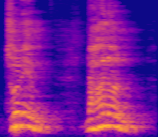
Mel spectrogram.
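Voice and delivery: loud, high declaration; bold request. Acted. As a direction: proclaim your wish to the Lord with fervor. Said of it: "물으시는 것을 기억하시고". (성도들에게 본보기로 외치는 힘찬 간구)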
